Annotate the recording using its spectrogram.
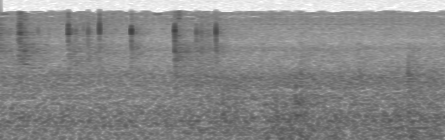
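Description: A run of light high ticks as flour is sprinkled by hand over dough. About halfway through, these give way to soft low thuds of hands pressing and patting the stuffed dough against a marble board.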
